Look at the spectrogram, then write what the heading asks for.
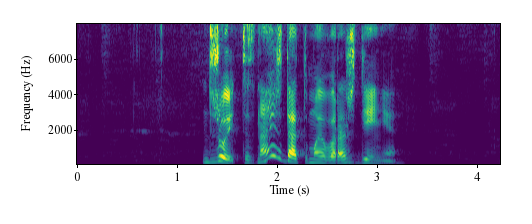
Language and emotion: Russian, positive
